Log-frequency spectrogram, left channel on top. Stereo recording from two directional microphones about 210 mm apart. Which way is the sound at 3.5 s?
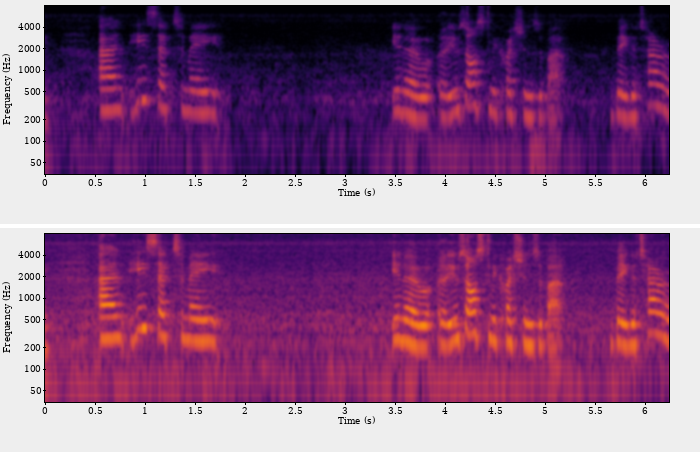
20° right (ahead or behind).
